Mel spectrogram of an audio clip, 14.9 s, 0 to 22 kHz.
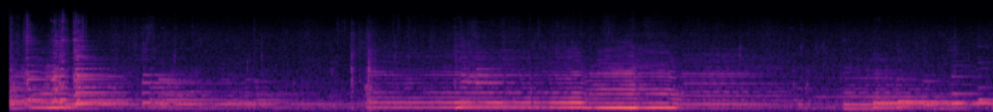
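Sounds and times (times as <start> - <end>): guitar strummed chords: 0.2 - 5.0
cello bowed notes: 0.2 - 14.9.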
